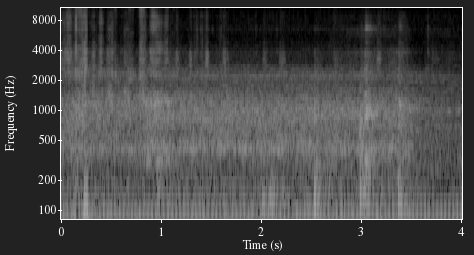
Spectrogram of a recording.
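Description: Scratching and rubbing handling noise from something brushing over the recording device's microphone, with scattered faint clicks over a steady low hum.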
